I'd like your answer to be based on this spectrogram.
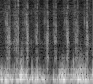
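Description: A Xiaomi smartphone is shaken, and the optical image stabilisation in its periscope telephoto camera module moves loose inside, giving a quick run of dull, low rattling clicks with almost no high-frequency content. The rattle is normal behaviour, not a fault.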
